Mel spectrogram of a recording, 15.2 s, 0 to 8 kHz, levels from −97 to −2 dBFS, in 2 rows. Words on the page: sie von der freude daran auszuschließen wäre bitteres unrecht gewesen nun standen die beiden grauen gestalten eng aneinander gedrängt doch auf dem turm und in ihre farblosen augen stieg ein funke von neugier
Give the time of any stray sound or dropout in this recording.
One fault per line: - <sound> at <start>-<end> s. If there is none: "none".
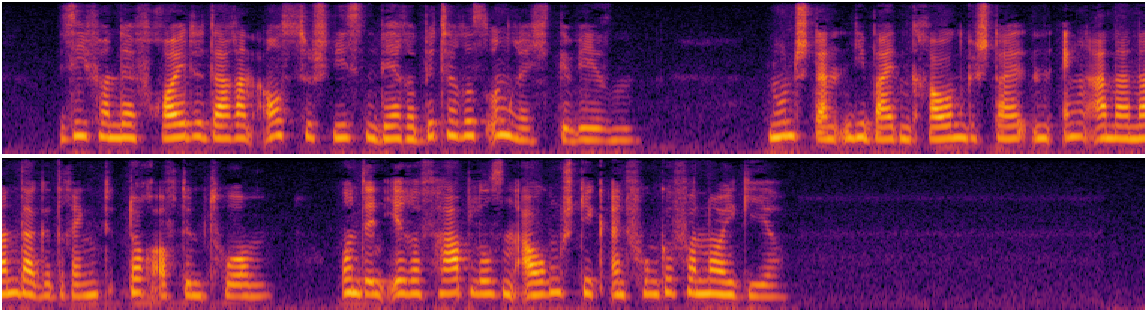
none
